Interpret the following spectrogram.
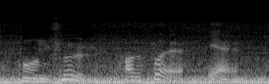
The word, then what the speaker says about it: Honfleur: Thought you had to come to Hornfl that's how you pronounce it. It's H O N. There's no R in it.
